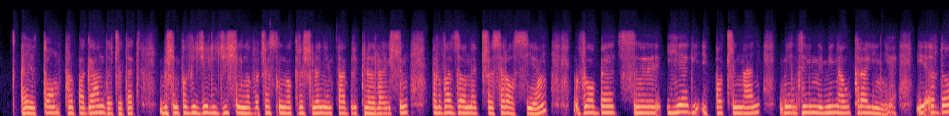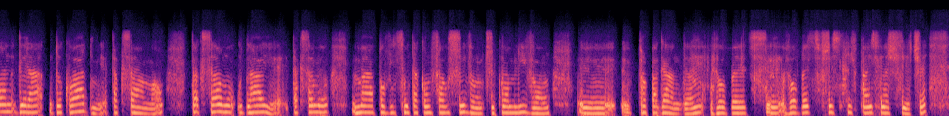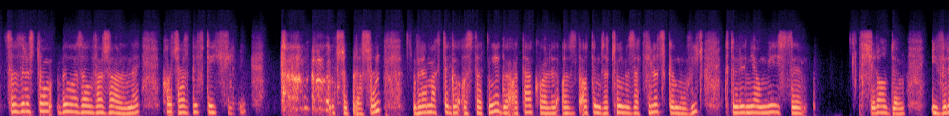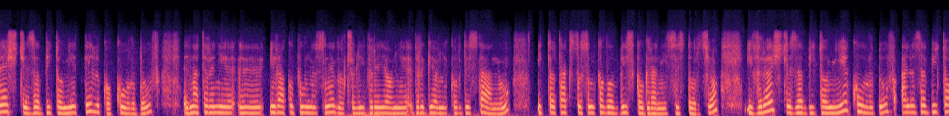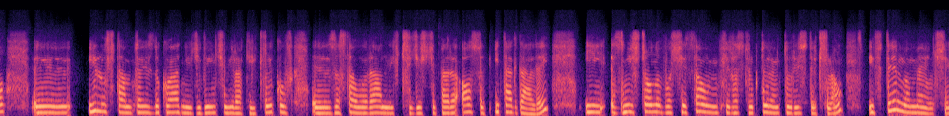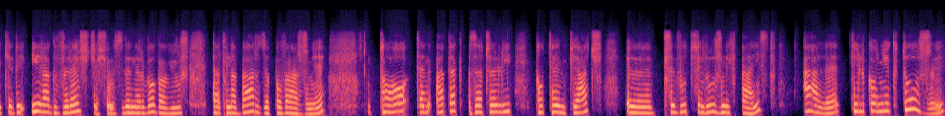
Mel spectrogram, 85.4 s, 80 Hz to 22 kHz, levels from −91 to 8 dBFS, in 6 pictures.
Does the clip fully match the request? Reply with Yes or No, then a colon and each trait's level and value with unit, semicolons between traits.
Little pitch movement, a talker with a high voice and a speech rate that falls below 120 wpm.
Yes: narrow, 2.3 semitones; high, 205 Hz; slow, 110 wpm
